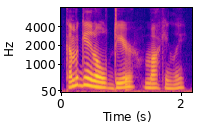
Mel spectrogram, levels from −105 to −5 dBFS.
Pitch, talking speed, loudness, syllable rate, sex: 180 Hz, 135 wpm, -18 LUFS, 4.2 syllables/s, female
